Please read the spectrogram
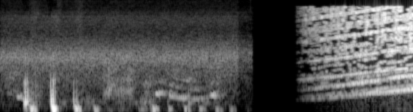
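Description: A woman sobbing into a towel, with several low thumps in the first second. The sound cuts out about two and a half seconds in, then a rising electronic synth sweep builds toward the end.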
